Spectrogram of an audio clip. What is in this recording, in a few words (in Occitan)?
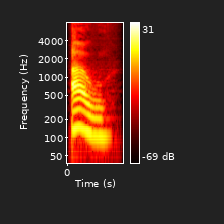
"aou", Prononciation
